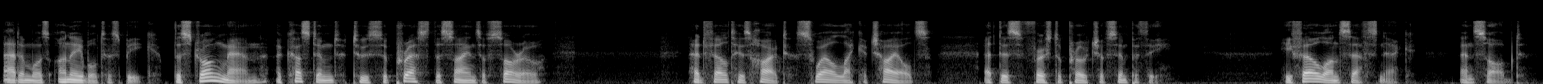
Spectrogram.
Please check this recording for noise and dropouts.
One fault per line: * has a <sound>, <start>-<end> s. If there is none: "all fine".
all fine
